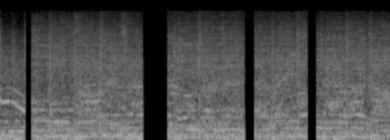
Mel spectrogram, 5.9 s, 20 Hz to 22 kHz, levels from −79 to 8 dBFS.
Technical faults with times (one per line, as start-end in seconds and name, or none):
0.37-0.46 block of digital silence
2.14-2.51 block of digital silence
3.67-3.81 block of digital silence
4.61-4.74 block of digital silence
